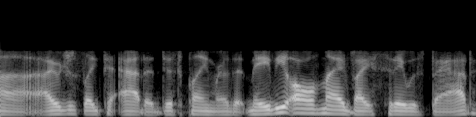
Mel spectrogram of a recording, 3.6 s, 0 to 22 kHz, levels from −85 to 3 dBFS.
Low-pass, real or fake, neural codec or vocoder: 3.6 kHz; real; none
